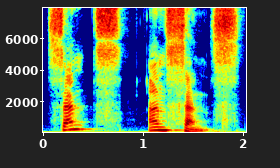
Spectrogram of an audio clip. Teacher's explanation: There is a T in there that we don't really pronounce.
